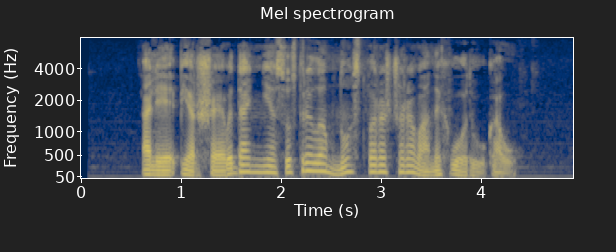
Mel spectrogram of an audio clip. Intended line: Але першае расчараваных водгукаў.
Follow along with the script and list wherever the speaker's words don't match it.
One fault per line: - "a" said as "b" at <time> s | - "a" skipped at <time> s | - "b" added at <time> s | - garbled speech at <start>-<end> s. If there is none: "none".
- "выданне сустрэла мноства" added at 1.5 s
